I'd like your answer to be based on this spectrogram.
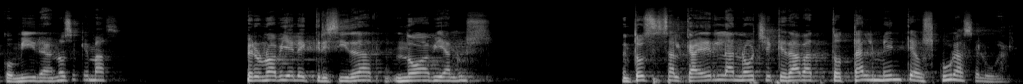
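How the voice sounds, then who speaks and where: Male preacher, higher-pitched voice, storytelling sermon delivery with rhetorical questions, climbs into fervent raised passages. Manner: storytelling, rhetorical questions, rising to loud impassioned emphasis.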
